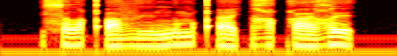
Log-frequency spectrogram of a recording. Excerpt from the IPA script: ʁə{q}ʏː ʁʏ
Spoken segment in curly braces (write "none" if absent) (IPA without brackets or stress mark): q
